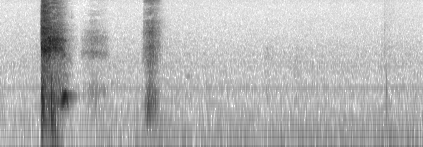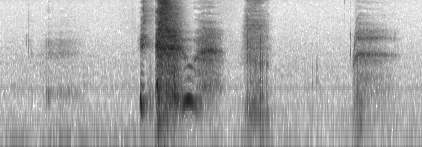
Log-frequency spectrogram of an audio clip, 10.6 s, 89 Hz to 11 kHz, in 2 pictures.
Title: Sneezing / 2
